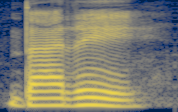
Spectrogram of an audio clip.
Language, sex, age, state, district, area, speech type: Santali, female, 18-30, West Bengal, Paschim Bardhaman, rural, read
